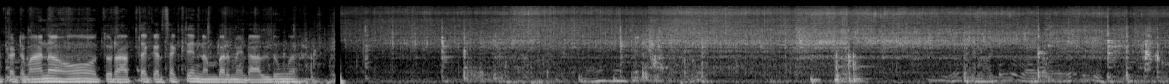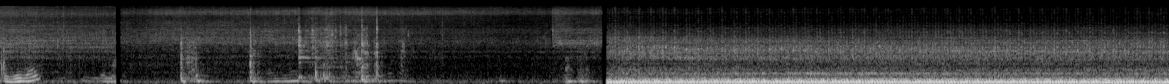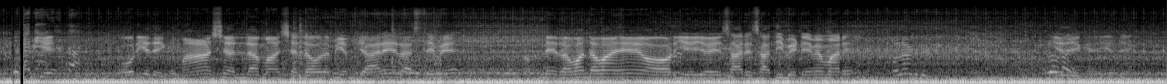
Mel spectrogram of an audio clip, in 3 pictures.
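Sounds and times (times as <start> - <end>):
food sizzling in a pot: 3.4 - 17.8
engine humming: 17.8 - 35.0.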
